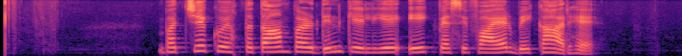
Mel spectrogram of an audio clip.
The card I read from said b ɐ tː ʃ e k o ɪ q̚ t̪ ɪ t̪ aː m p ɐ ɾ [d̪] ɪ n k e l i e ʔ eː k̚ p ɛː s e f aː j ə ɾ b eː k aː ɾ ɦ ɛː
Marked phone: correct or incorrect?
correct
